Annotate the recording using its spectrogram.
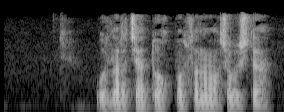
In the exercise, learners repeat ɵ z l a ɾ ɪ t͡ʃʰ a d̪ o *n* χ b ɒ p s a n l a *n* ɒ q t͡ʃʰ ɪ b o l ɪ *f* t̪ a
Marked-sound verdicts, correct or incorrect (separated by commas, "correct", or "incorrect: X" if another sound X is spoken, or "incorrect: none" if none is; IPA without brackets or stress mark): incorrect: none, incorrect: m, incorrect: ʃ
